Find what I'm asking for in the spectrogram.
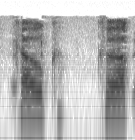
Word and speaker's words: Koch: How do you say his name? – Quit it. I knew you were going to. Koch, though. He said it earlier. – Well, I don't remember. – He's quiet now. – Cook. – Is this an inside joke? – Cook. – Yeah. – Cook. It's Cook. Blake Koch.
